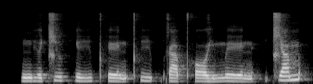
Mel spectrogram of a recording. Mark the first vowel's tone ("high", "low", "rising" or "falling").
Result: low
